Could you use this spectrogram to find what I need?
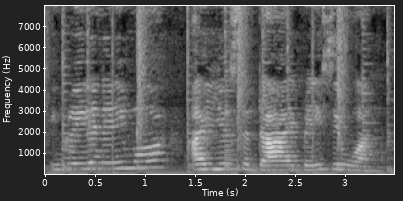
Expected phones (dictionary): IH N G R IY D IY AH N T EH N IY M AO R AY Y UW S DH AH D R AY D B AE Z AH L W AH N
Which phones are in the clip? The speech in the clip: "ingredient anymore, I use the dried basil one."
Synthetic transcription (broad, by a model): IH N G R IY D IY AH N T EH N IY M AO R AY Y UW S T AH D AY B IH S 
